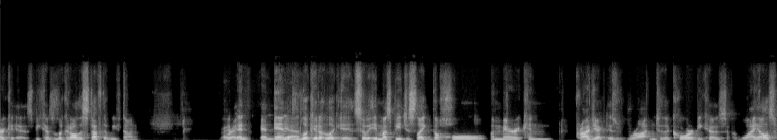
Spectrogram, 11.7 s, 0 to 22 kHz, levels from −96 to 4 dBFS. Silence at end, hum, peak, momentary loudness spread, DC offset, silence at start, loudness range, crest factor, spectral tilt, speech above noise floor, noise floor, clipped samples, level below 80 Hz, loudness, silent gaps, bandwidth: 0 s; none; -8 dBFS; 14 LU; under 0.1%; 0 s; 5 LU; 20 dB; -4.5 dB/octave; 47 dB; -73 dBFS; under 0.1%; -70 dBFS; -26 LUFS; none; 12.5 kHz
